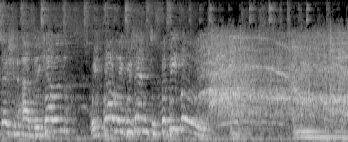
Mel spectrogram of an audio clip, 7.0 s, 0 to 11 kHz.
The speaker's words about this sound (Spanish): El Club de la Caverna, bueno, pues este sonido es del 22 de agosto ya de 1962, en ese mismo club. Ya se escuchaban algunos gritos de los fans por ahí, pero nada en comparación con lo que vino después, a partir de 1964.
